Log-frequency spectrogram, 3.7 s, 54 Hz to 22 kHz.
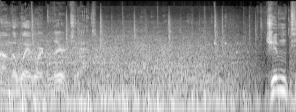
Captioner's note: F-16 growling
